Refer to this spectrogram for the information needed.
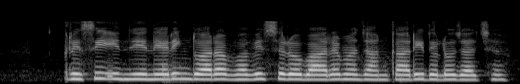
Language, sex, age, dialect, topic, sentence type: Maithili, female, 18-24, Angika, agriculture, statement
